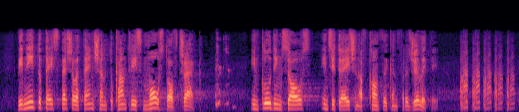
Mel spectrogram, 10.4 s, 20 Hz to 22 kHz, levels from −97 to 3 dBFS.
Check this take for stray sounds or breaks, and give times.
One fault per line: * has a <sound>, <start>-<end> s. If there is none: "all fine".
* has a throat clearing, 4.3-4.8 s
* has a laugh, 9.2-10.3 s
